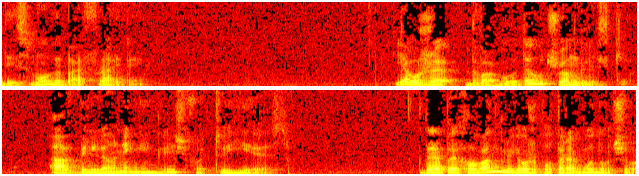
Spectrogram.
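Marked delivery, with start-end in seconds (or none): none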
